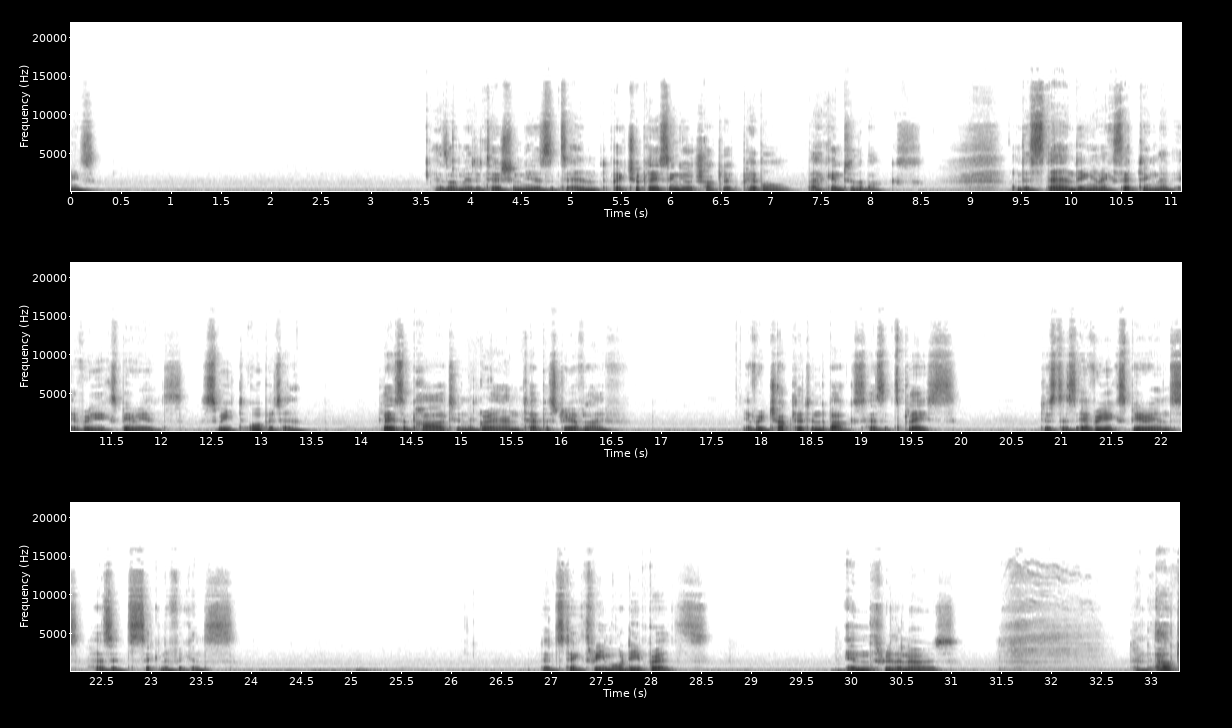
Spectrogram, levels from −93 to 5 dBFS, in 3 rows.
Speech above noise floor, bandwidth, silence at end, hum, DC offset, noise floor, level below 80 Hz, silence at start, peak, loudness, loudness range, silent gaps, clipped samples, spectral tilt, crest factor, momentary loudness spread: 39 dB; 12.5 kHz; 0 s; none; under 0.1%; -64 dBFS; -32 dBFS; 0 s; -4 dBFS; -27 LUFS; 7 LU; none; under 0.1%; -6 dB/octave; 24 dB; 15 LU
